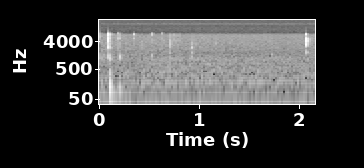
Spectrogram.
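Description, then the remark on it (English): Quiet typing on a computer keyboard: a quick cluster of key clicks at the start, a few sparse, faint taps, then one more sharp click near the end. No one speaks. “I want to hear typing and lots of fingers touching the keys.”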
